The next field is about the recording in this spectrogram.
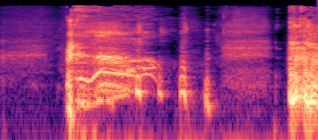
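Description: A person clearing the throat with a drawn-out, voiced rasp, followed by a couple of short guttural bursts and a final louder one, heard alone in a quiet setting.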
